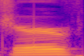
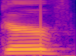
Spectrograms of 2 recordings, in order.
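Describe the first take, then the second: First: The name begins with a J sound. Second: The name begins with a hard G sound. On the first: This is a personal variant that sounds friendlier. "but I pronounce it Jerv" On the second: This is the accepted pronunciation of the name. "I know it's pronounced Gerv"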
